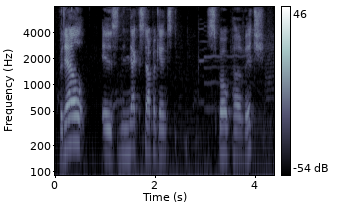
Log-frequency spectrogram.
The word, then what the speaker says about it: Spopovich: Three syllables. That's three syllables. – Spopovich. – There you go.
